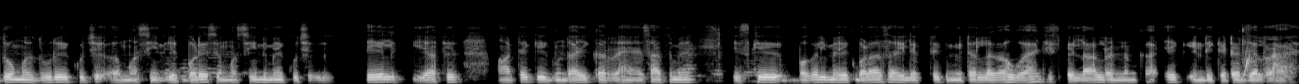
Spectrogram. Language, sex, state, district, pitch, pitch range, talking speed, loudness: Hindi, male, Bihar, Gopalganj, 105 Hz, 105-110 Hz, 190 wpm, -18 LUFS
